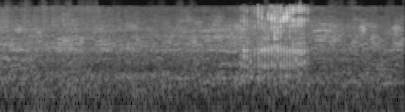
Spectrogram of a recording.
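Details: A razorbill (Alca torda) gives a short, harsh, grunting growl about two seconds in, rising briefly over a steady rushing background of wind or surf.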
